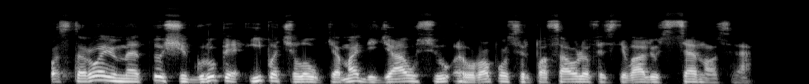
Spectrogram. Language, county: Lithuanian, Kaunas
